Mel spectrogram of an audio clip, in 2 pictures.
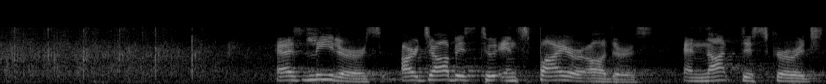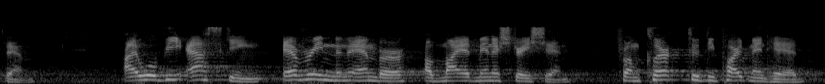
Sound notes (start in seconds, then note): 2.2 applause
